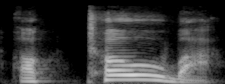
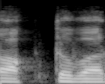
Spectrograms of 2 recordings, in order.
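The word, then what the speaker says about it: October: টিকে August September September অক্টোবা আমরা অক্টোবর বলে ফেলি তাই না যে এখন অক্টোবর মাস চলছে কিন্তু না এটা হবে অক্টোবা নভেম নভেম্বর ডিসেম্বর ডিসেম্বর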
